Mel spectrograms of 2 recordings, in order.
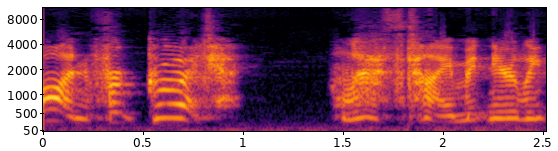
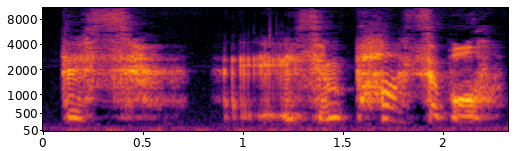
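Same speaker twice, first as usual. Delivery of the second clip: high, breaking whisper of disbelief; shocked whispered cry; 9 semitones higher, 4 dB quieter than usual. Acted. Handler losing the signal, whispering in disbelief. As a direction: gasp it out in dismay.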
